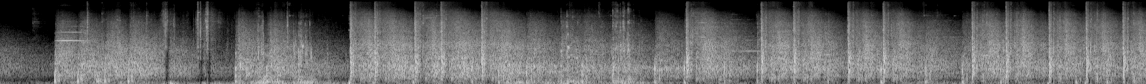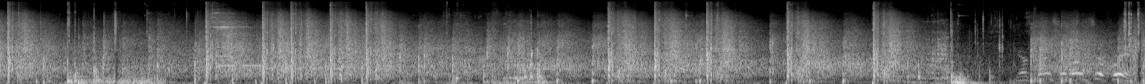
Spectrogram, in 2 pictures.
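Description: Rapid pistol fire from a Glock 47 on a USPSA match stage, with dense strings of sharp, loud shots in quick bursts across the whole run, separated by brief pauses for movement and reloads.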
